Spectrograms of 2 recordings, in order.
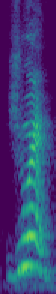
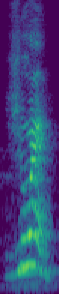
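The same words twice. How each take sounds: No difference in how they are said.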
